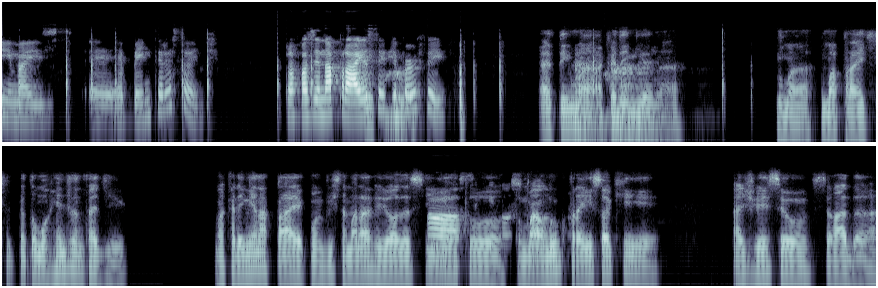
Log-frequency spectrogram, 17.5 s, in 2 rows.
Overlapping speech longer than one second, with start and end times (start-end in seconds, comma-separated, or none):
13.0-14.2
